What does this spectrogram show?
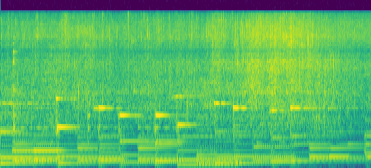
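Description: Background music with a simple melody of held notes, over the sizzle of instant noodles and green chilies stir-frying in a pan; the sizzle grows about four seconds in as the noodles are tossed.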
